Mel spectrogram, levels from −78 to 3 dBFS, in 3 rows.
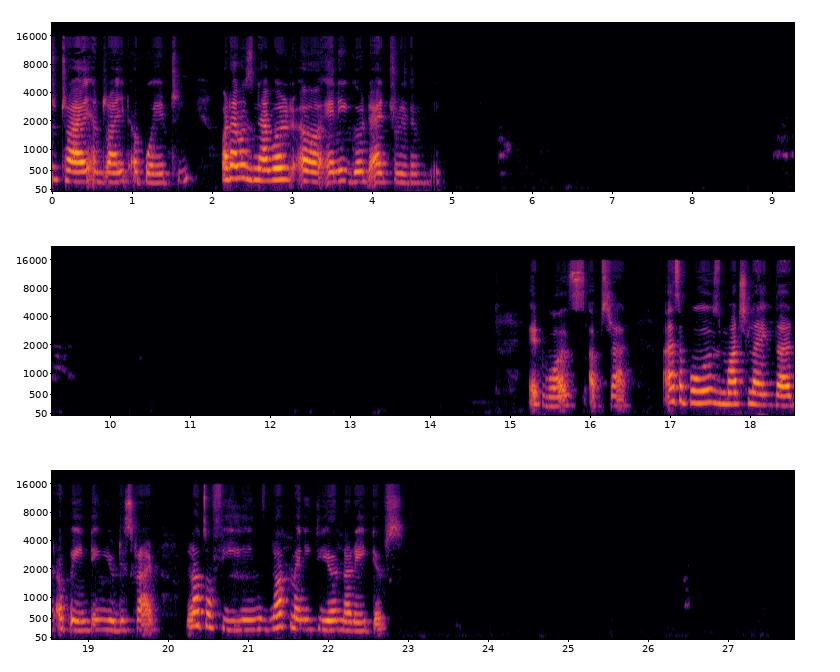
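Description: A speech recording with two kinds of network damage. From 4.37 to 5.05 s, right after "any good at", there is repeated packet loss (robotic sound): 17 separate 20 ms gaps, each patched by extending the preceding sound, so half of that 0.68 s stretch is synthetic fill. The rapid alternation of real and extrapolated audio gives a choppy texture with bits of the sound missing. The 20 ms hole size fits 20 ms packets. Later come short concealed packet losses at 15.37, 15.41 and 15.45 s, and again at 18.09, 18.13 and 18.17 s, the last group between "I suppose much" and "that a painting you". Each event replaces 20 ms that arrived too late or not at all. The decoder carries the last pitch or noise forward and then crossfades back, which leaves brief smears or wobbles over roughly 0.12 s at each of the two spots.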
